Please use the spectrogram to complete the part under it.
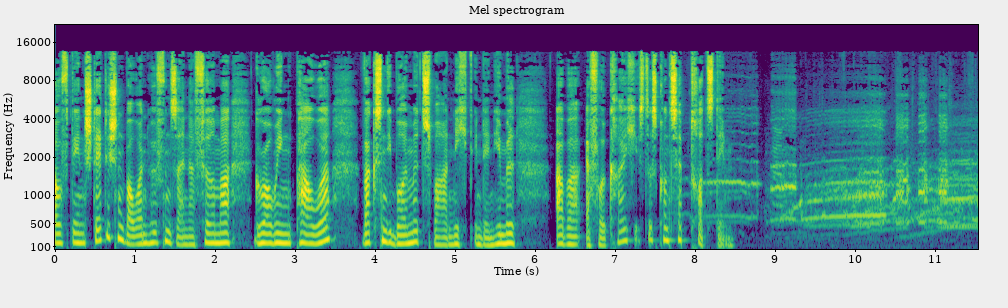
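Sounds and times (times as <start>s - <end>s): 
speech: 0.0s - 8.6s
large flock of chickens clucking inside a plastic film greenhouse: 7.5s - 11.5s.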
